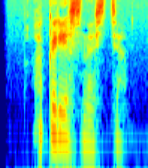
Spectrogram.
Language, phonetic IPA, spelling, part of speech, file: Russian, [ɐˈkrʲesnəsʲtʲɪ], окрестности, noun, Ru-окрестности.ogg
- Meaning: 1. surroundings (area surrounding someone or something) 2. inflection of окре́стность (okréstnostʹ) 3. inflection of окре́стность (okréstnostʹ): genitive/dative/prepositional singular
